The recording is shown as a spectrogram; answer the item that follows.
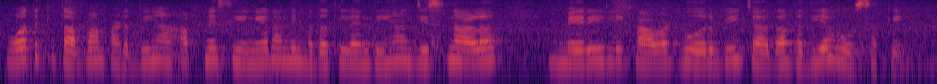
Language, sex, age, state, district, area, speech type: Punjabi, female, 18-30, Punjab, Barnala, rural, spontaneous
